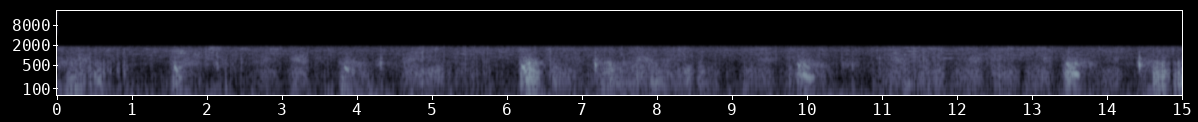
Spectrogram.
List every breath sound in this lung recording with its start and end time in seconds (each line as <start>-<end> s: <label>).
0.00-0.91 s: exhalation
0.00-0.91 s: crackles
1.46-1.75 s: wheeze
1.46-2.11 s: inhalation
3.72-4.23 s: inhalation
3.72-4.23 s: wheeze
4.57-5.20 s: exhalation
4.57-5.20 s: crackles
6.11-6.53 s: inhalation
6.11-6.53 s: wheeze
9.75-10.25 s: inhalation
9.75-10.25 s: wheeze
13.41-13.81 s: inhalation
13.41-13.81 s: wheeze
